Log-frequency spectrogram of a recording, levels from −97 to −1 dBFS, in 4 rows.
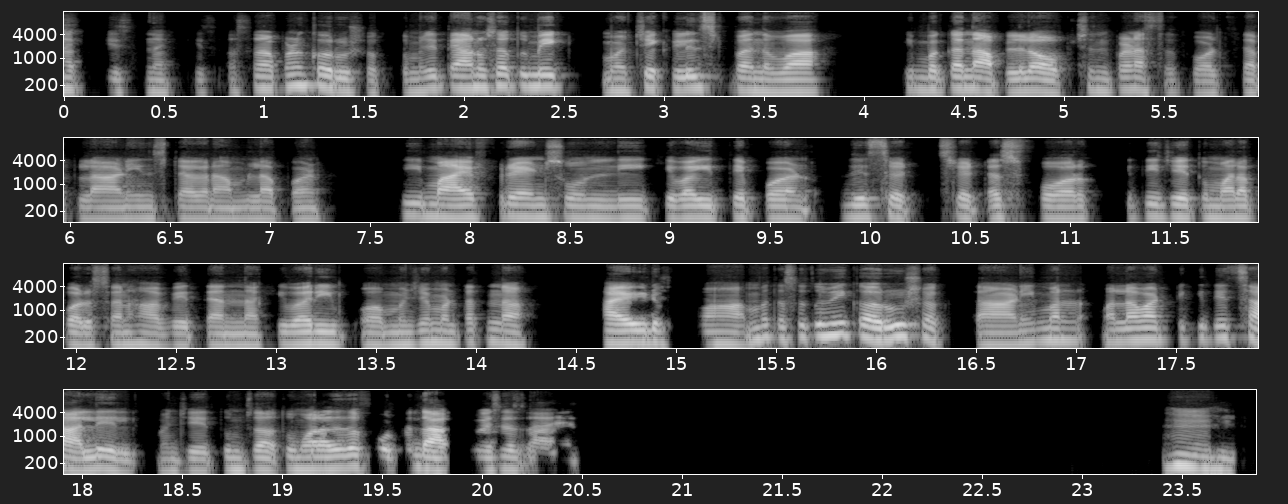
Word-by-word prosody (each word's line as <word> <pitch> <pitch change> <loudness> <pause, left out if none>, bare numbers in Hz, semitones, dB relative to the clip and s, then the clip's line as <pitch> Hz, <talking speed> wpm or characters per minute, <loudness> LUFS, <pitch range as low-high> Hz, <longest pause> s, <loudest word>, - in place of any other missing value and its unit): नक्कीच-नक्कीच. 140 -3 -11
असं 160 +5 -4
आपण 190 +4 0
करू 175 -6 +1
शकतो. 140 0 -13
म्हणजे 160 +3 -3
त्यानुसार 175 +2 +4
तुम्ही 185 0 +6
1 180 0 -5 0.2
मग 150 0 -4
चेक-लिस्ट 165 0 -1
बनवा. 140 -2 +4 0.5
की 160 - -12
बघा 165 +1 +3
ना, 160 -1 +7
आपल्याला 145 +1 +4
ऑप्शन 145 +2 0
पण 160 0 0
असतात 140 -4 -5
WhatsAppला 125 0 -6
आणि 125 +1 -1
Instagramला 125 -1 -4
पण, 120 0 -6 0.4
की 160 - -5
माय 145 -2 +7
फ्रेंड्स 145 -1 +2
ओनली. 135 -1 -3
किंवा 140 0 +1
इथे 135 +2 -3
पण 135 -1 0
ते 145 - -21
दि 145 - -1
स्टेट 140 -1 -3
स्टेटस 140 0 -2
फॉर 130 -1 0
किती, 135 +3 -9
जे 145 -1 +2
तुम्हाला 135 -1 0
पर्सन 130 0 -2
हवे 125 -2 -3
त्यांना 120 -1 -2
किंवा 135 0 +2
रीड 135 -1 +1
फॉर 130 - -3
म्हणजे 135 +3 -5
म्हणतात 150 +1 -5
ना, 145 -4 +1 0.4
हाईड. 150 +1 +8 0.3
हां, 140 -1 -1
मग 195 0 -5
तसं 190 +2 -6
तुम्ही 225 +2 +3
करू 195 -2 +5
शकता 180 - -5
आणि 145 +4 -1
म 170 +1 -2 0.2
मला 165 +2 +1
वाटतं 175 0 +1
की 190 - -9
ते 195 - -3
चालेल. 145 -8 +4
म्हणजे 125 +1 -6
तुमचा 140 0 -2
तुम्हाला 145 0 +3
जर 165 - +3
फोटो 155 0 -6
दाखवायचाच 140 +1 +4
आहे. 125 -1 -5 3.0
हं, 170 -1 +2
हं. 135 - -5
140 Hz, 175 wpm, -26 LUFS, 135-160 Hz, 3.0 s, हाईड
